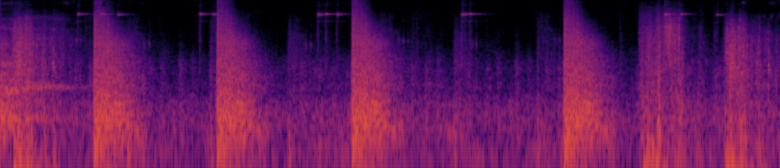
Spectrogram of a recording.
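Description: Gunfire in the video game Resident Evil Zero HD Remaster rings out in about six sharp, separate shots, each with a trailing echo, spaced a second or so apart.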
